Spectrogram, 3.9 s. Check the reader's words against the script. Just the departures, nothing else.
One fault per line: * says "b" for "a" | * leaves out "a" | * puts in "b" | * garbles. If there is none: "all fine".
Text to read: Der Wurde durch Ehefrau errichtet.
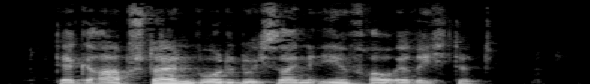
* puts in "Grabstein"
* puts in "seine"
